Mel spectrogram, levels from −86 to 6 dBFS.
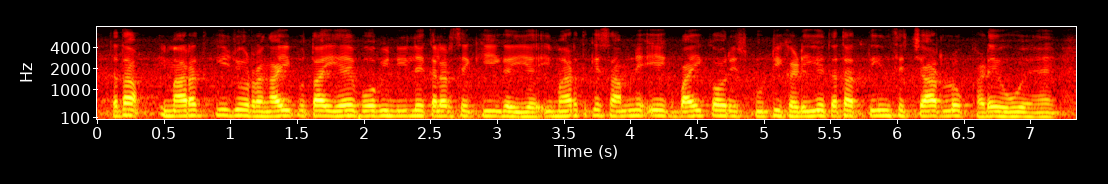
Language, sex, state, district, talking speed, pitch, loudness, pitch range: Hindi, male, Uttar Pradesh, Lalitpur, 260 wpm, 165 Hz, -15 LUFS, 155-170 Hz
